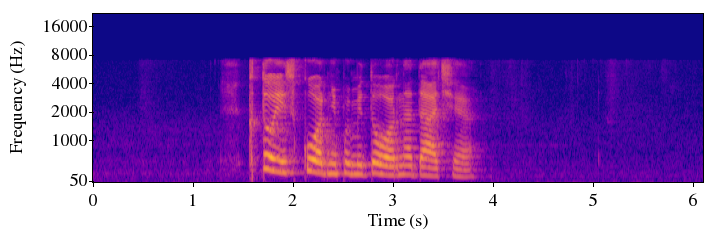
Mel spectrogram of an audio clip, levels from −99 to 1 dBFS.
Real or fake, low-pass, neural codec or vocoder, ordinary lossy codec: real; 7.2 kHz; none; none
